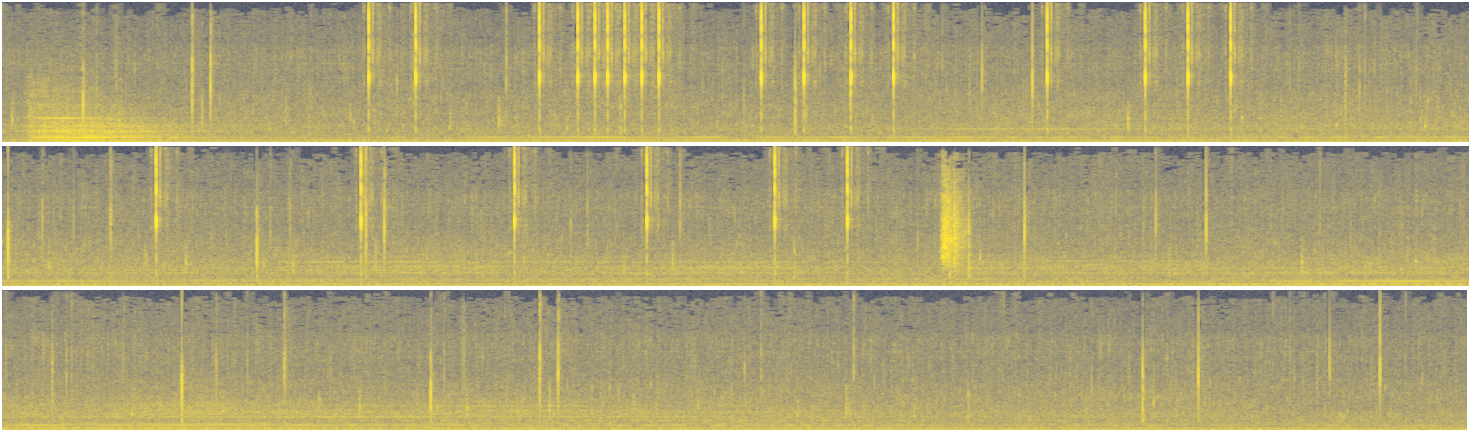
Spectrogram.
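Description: Short soft clicks tick now and then as menu choices change.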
